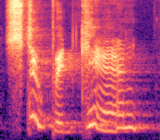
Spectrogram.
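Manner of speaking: high, slow pouty huff; grumpy Grover. Acted. Grover kicking a can, slow high pout. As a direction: kick it and grumble. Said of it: "letting me do the voices".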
